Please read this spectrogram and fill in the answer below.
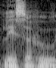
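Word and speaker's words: Lissajous: By the way, this is pronounced. You were right, Lisa Hu. He's French, Jules Antoine Lisa Hu.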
